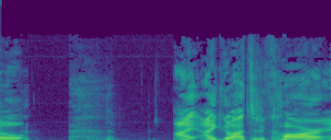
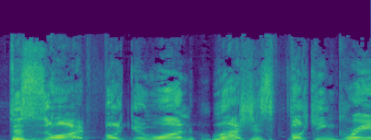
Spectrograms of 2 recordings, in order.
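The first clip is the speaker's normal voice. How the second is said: high-pitched mock griping; retold freak-out; 10 semitones higher, 3 dB louder than usual. Storyteller mocks his friend over his winnings, imitated freak-out. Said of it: "And you freaked out".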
